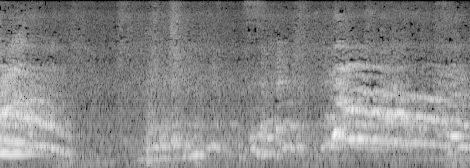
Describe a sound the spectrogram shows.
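A dog howls close by in long, wavering cries.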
